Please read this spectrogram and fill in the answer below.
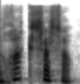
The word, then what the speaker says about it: Rakshasa: Et il est entouré de Raksasa. – de Rakshasa.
